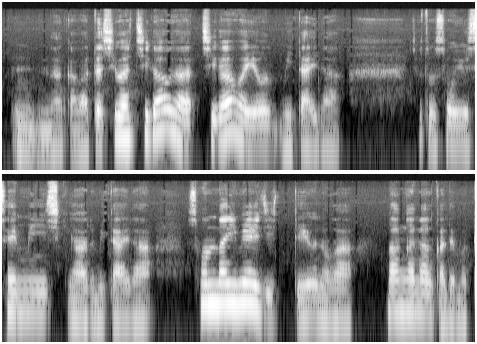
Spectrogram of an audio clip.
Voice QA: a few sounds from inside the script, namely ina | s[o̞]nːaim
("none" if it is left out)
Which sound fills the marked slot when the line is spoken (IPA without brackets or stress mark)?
õ̞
